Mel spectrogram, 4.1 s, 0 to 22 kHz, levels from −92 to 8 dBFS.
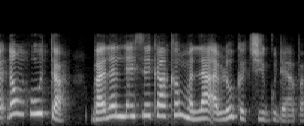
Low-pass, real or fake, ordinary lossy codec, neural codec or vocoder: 7.2 kHz; fake; none; codec, 16 kHz, 0.8 kbps, ZipCodec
